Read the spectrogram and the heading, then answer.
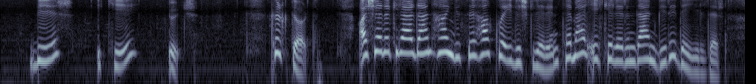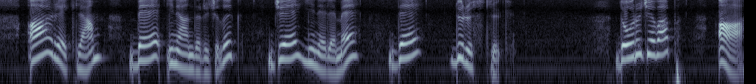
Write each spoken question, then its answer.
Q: Aşağıdakilerden hangisi halkla ilişkilerin temel ilkelerinden biri değildir?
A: Doğru cevap A. Reklam.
